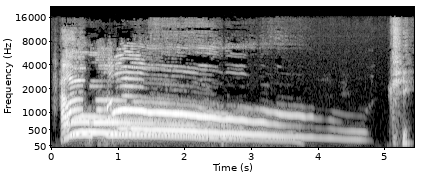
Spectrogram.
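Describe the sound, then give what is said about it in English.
A person imitates a wolf howl: one long, loud, sustained vocal tone that glides slowly downward in pitch for several seconds, then fades out, followed by a short breathy noise. “Good howl there”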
